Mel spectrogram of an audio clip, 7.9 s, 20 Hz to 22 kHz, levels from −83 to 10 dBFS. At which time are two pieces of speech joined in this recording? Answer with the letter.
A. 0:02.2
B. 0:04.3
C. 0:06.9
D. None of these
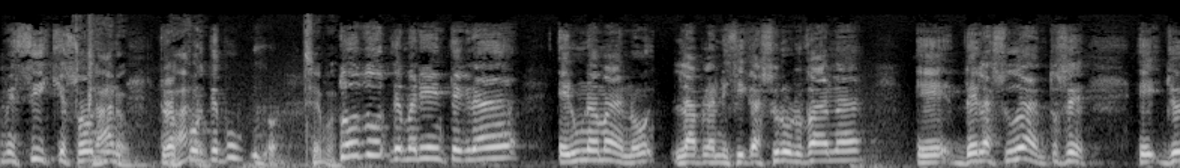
B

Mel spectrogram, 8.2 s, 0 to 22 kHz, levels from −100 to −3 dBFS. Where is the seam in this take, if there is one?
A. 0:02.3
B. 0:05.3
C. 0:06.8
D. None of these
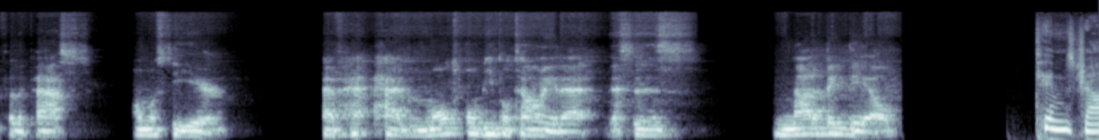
A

